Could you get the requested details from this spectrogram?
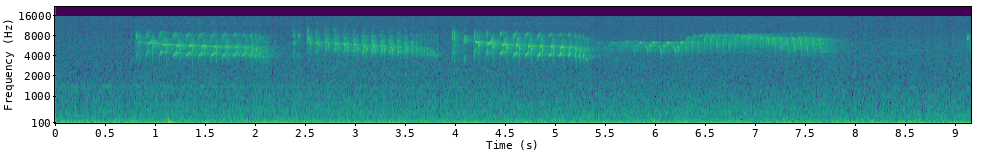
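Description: Araucaria tit-spinetail giving very high, dry, rapid trills in bursts of about a second, repeated several times over a low background rumble.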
